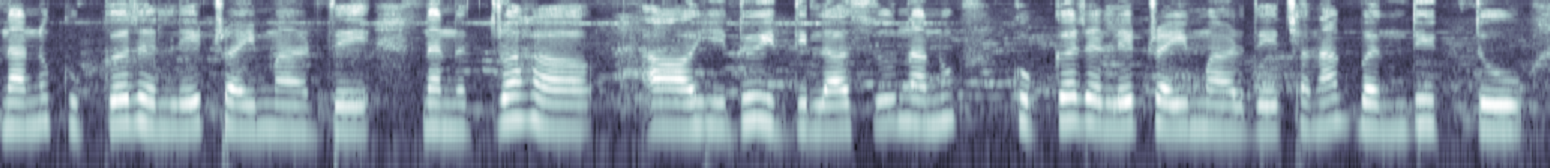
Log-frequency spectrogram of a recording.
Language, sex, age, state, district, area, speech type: Kannada, female, 18-30, Karnataka, Bangalore Urban, urban, spontaneous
